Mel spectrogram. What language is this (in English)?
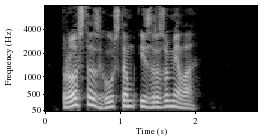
Belarusian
